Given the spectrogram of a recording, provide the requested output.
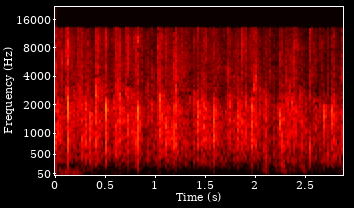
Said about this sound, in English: Let's give the Lord a big clap offering or something. You know, let's just do it.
